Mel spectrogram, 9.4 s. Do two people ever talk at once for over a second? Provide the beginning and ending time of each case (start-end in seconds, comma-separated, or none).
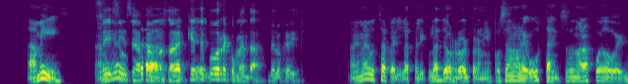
1.4-3.2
